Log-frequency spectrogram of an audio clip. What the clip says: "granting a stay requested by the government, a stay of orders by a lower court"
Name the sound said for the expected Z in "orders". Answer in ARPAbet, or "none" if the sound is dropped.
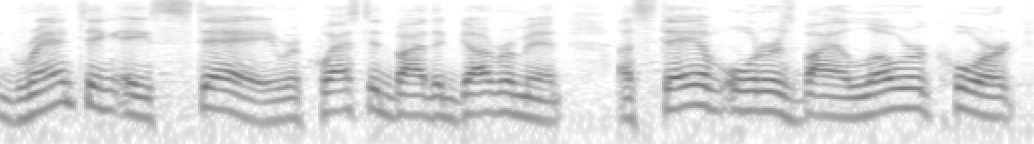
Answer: Z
